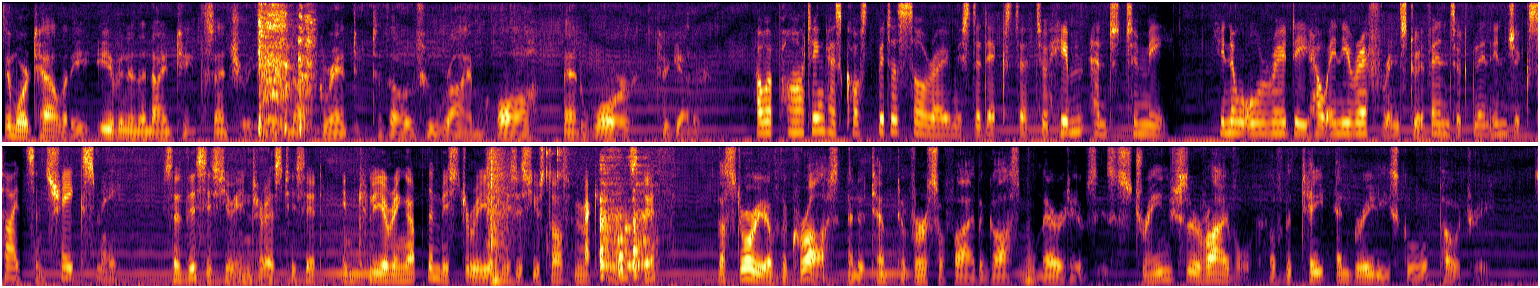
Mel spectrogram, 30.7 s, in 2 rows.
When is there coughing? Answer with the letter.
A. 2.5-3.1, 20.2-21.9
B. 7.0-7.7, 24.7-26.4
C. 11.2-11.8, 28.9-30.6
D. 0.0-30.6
A.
